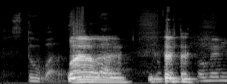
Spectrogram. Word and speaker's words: Setúbal: Tu signes au FC Setúbal, pour la prononciation. Stubal.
